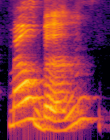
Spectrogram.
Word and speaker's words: Melbourne: All right, so Melbourne is pronounced as Melbourne locally, is the capital of the state of Victoria.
